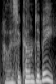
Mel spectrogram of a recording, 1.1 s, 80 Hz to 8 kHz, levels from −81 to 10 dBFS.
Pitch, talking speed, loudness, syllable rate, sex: 175 Hz, 335 wpm, -14 LUFS, 5.8 syllables/s, male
